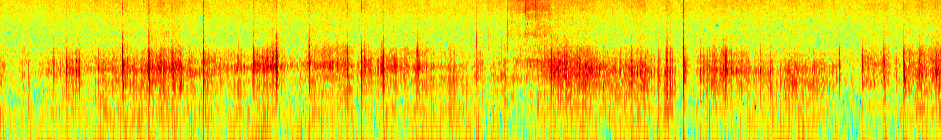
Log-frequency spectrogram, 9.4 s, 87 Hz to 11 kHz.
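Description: Long dark stiletto nails tap and scratch the glossy laminated board cover of a medium spiral-bound cookbook, "Vegetarian Cookery 2," with a metal coil binding, lying closed and solid on a soft cloth. The result is quiet, dry, short clicks with no ring, mixed with soft scratching swells, centered in the midrange with little low or high content.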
